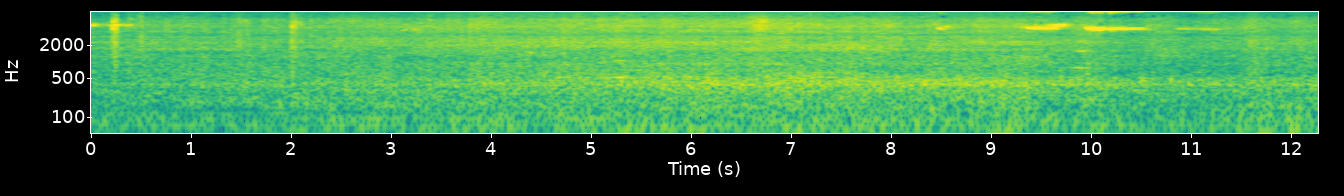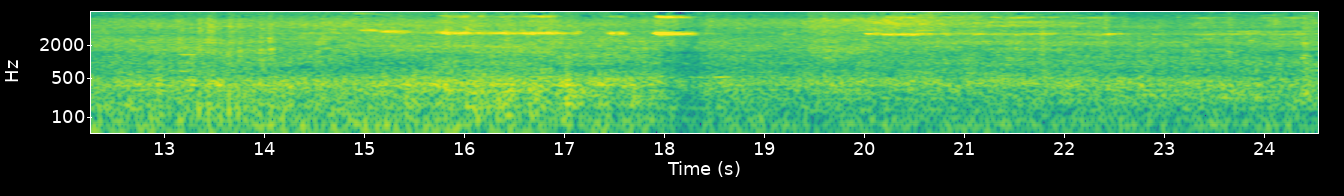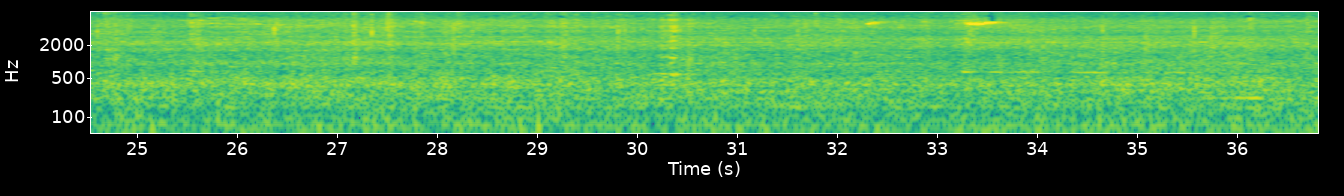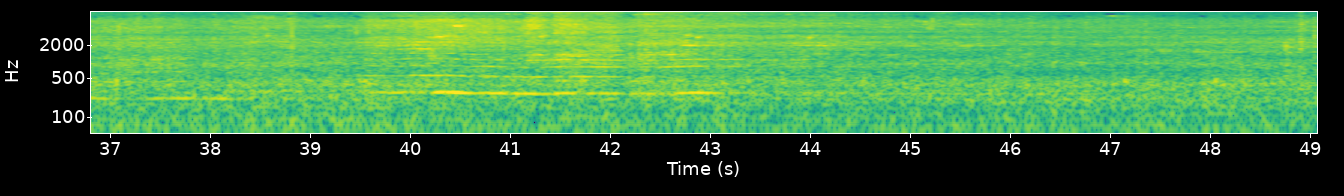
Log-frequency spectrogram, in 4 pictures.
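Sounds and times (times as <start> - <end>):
train wheels rumbling on rail: 0.0 - 49.0
high wheel squeals: 9.3 - 11.9, 14.9 - 18.4, 19.8 - 22.7.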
